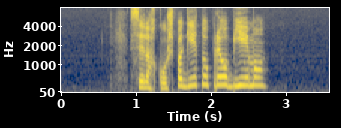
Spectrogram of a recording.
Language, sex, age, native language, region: Slovenian, female, 30-49, Slovenian, Central Slovenia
